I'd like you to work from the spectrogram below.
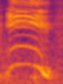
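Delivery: high piglet squeal; storyteller squeals as the little pig. Acted. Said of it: "just squealing".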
